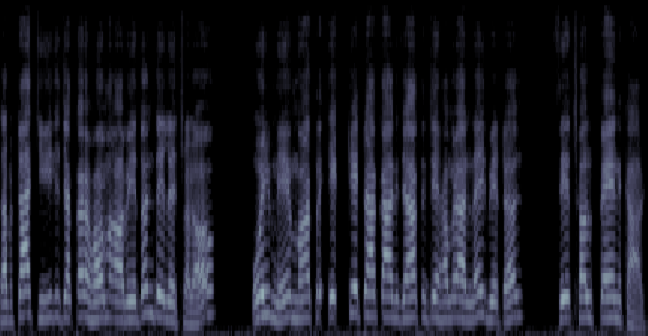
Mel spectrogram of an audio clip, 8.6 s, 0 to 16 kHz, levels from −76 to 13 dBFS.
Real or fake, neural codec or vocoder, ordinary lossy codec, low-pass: fake; codec, 32 kHz, 1.9 kbps, SNAC; none; 14.4 kHz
